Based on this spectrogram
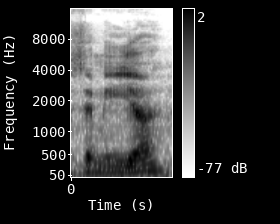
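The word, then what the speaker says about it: semilla: litter I call it semiya Samia is spelled ese I mean s e m i double l a in Spanish the Double L makes like a yeah sound like yellow or yikes or um what else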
